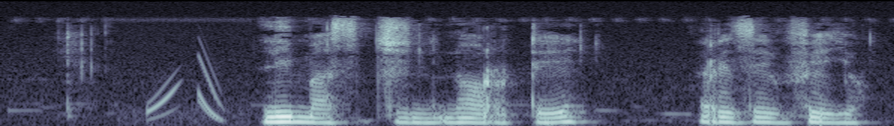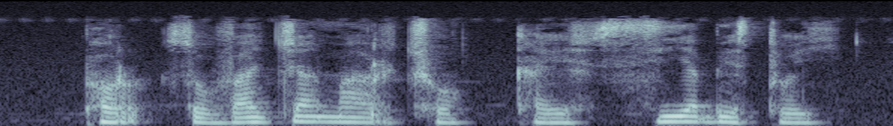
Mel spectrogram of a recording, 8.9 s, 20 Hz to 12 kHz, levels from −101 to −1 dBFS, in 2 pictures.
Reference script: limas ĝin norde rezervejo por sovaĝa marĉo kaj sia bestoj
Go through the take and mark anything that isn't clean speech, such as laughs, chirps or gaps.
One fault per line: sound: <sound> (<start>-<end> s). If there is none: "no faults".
sound: chirp (0.7-1.1 s)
